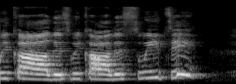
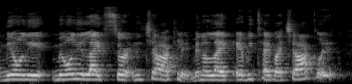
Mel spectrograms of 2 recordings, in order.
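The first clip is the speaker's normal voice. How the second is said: fast Jamaican patois phrasing; faster than usual. Shown as a demonstration. Teacher demonstrating patois for learners, quickly. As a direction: rattle it off Jamaican style. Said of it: "you could be like".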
